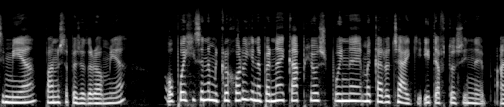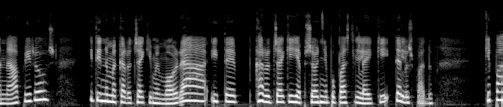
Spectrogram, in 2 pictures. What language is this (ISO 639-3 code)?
ell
